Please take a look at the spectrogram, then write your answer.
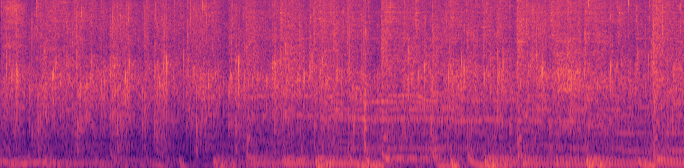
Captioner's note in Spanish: aplausos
